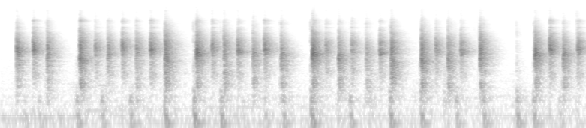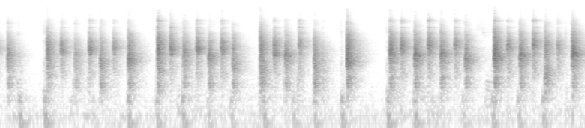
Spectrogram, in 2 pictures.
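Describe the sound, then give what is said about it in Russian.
Spoons played as percussion: quick bursts of bright, clattering clicks in a steady rhythmic pattern, each flurry separated by brief pauses, lasting throughout with no talking. “она у нас и на маракасах играет, на треугольничке, и вот на ложках сегодня тоже вам исполнит.”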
